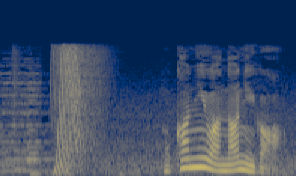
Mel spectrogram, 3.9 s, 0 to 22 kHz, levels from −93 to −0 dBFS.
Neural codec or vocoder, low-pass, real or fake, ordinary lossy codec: none; none; real; none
